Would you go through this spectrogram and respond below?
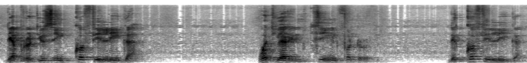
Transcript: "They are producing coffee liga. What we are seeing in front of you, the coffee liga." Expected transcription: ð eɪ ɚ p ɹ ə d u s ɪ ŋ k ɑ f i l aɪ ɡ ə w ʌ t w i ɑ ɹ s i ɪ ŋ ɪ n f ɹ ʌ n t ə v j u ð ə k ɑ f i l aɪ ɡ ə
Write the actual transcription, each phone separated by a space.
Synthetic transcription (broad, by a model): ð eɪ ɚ p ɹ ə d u s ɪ ŋ k ɑ f i l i ɡ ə w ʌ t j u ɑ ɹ s i ɪ ŋ ɪ n f ɔ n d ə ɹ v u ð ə k ɑ f i l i ɡ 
